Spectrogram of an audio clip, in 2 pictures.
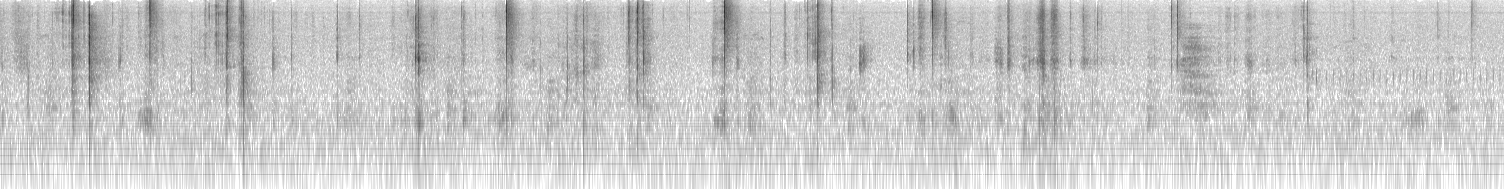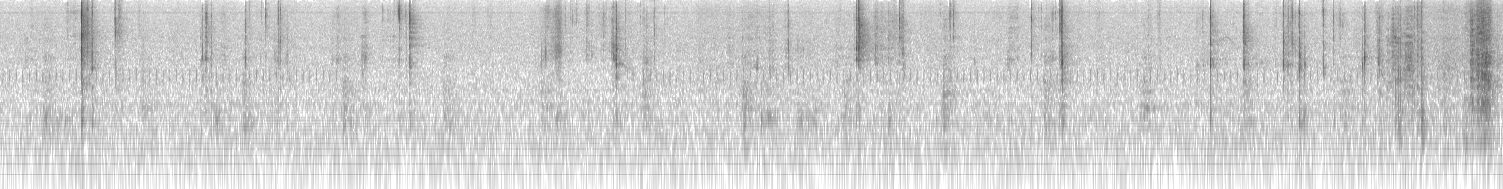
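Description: Foam adhesive dimensionals being peeled off their backing sheet and pressed onto the back of a cardstock panel: an irregular scatter of small sharp clicks and ticks.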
